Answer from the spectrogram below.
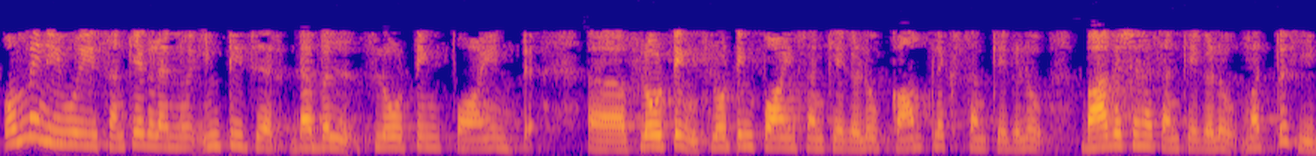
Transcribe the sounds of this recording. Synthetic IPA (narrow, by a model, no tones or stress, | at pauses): o̞mːe̞niːʋuiːsɐŋkʰjɛɡɐɭɐnːuʔiɳʈiːd͡ʒɐɾɖɐbɐlpʰloːʈiŋɡpaːjiɳʈ | pʰloːʈiŋɡpʰloːʈiŋɡpaːjɳʈsɐŋkʰjɛɡɐɭukaːmplekssɐŋkʰjɛɡɐɭu | bʱaːɡɐʃɐɦɐsɐŋkʰjɛɡɐɭumɐt̪ːuɦiːɡ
